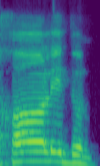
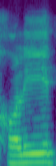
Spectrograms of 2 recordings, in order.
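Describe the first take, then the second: First: The name ends with an added -un sound. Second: The name ends without an added -un sound. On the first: The speaker calls it right. "Dia baca Khalidun" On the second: The speaker calls it wrong. "Jangan dibaca Khalid gitu"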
